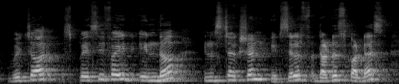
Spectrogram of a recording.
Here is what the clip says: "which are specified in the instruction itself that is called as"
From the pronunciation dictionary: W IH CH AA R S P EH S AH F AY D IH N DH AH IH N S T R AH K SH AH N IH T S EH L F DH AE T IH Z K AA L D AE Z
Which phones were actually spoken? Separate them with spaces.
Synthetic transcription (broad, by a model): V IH CH AA R S P EH S AH F AY D IH N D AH IH N S T R AH K SH AH N IH T S EH L F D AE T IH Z K AA L D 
